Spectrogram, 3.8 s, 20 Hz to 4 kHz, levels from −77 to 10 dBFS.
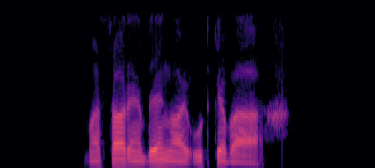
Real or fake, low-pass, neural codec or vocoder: real; 3.6 kHz; none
